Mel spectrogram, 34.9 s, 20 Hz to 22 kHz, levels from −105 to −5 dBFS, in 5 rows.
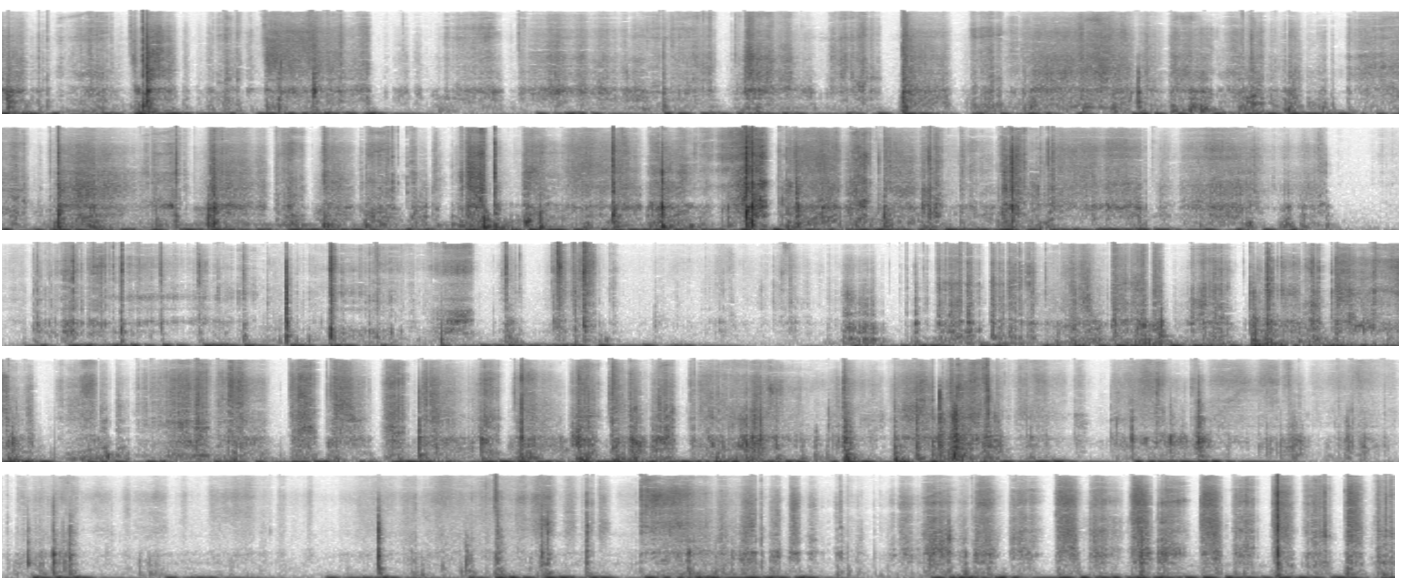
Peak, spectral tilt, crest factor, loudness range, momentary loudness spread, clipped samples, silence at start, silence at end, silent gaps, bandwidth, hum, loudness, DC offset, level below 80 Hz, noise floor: -2 dBFS; -2 dB/octave; 32 dB; 11 LU; 16 LU; under 0.1%; 0 s; 0 s; none; 17 kHz; none; -35 LUFS; under 0.1%; -46 dBFS; -55 dBFS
